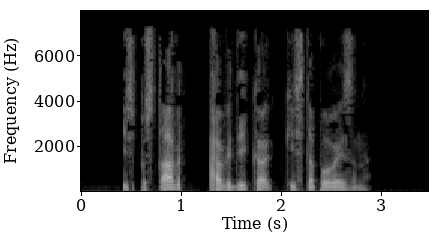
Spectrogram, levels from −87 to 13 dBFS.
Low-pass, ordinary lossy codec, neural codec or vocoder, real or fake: 7.2 kHz; MP3, 32 kbps; codec, 16 kHz, 8 kbps, FunCodec, trained on Chinese and English, 25 frames a second; fake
